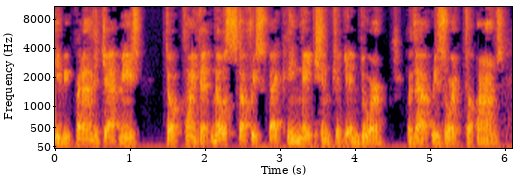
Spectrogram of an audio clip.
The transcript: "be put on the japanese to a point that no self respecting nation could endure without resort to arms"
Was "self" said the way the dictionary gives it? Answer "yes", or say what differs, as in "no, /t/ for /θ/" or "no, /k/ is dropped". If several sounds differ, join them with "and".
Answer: no, /l/ is dropped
